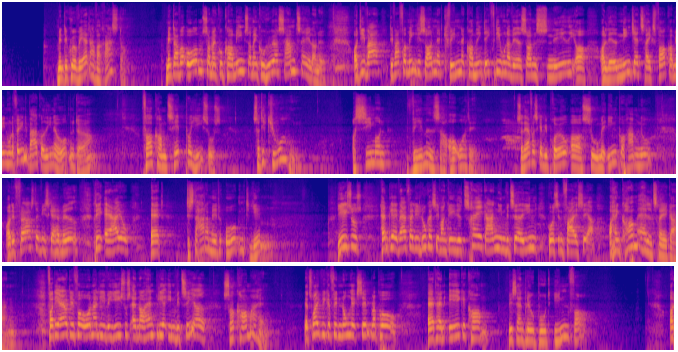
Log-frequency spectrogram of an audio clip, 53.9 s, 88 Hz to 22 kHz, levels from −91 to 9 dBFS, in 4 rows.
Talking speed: 180 wpm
